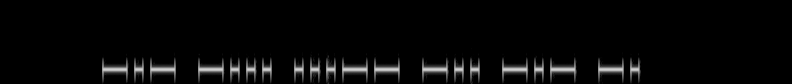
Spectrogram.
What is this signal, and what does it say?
Morse code, heard as a keyed tone, about 17 wpm, 700 Hz. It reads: KB3DKN
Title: Speed Racing - USA 2x3 Call Signs 15wpm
